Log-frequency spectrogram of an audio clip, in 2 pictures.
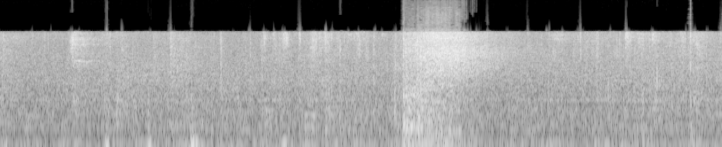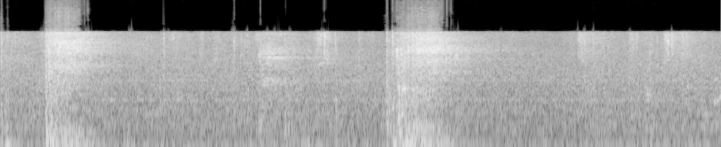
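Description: Three loud crashes of a partner being thrown and taking breakfalls onto tatami mats, about five, ten and fifteen seconds in, each lasting under a second, over a steady hall hiss. A few lighter knocks on the mat come in the first three seconds.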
